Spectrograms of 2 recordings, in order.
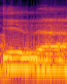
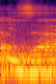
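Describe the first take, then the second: First: The final consonant is released without any breath. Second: The final consonant is released with a puff of breath. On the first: The speaker calls it right. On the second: The speaker calls it wrong.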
